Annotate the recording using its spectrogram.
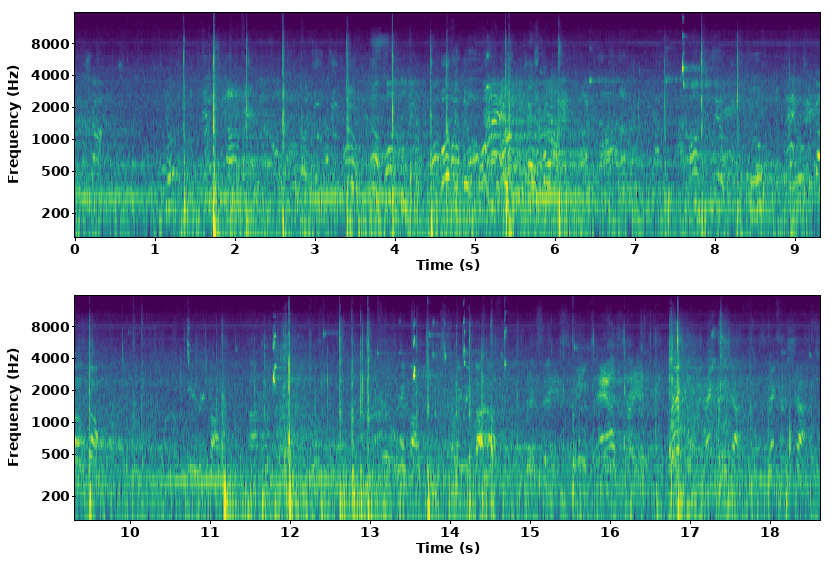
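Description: Several basketballs bouncing on a hardwood court during a team shoot-around, a steady run of irregular, overlapping thuds from balls being dribbled and shot at once.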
